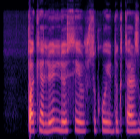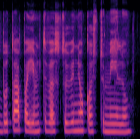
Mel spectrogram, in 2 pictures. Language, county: Lithuanian, Marijampolė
